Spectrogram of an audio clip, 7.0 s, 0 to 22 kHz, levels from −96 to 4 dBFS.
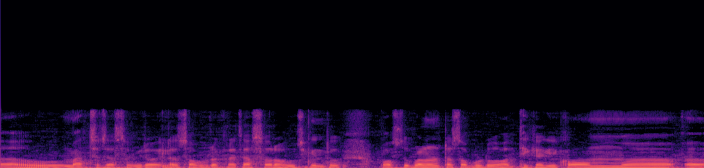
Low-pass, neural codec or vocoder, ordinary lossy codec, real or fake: none; none; none; real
